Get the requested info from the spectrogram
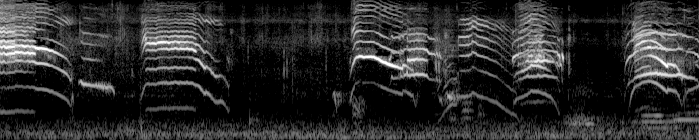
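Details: Kittens meowing: a run of high, arching mews, each short cry rising then falling, coming in quick clusters over a steady low background hum.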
